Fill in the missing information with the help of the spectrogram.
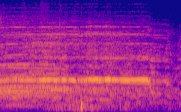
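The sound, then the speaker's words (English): A crowd cheers and yells in a steady, loud roar for a couple of seconds, answering a call to make some noise, with a sustained high tone running through the noise before it drops off near the end. “All the people that was having fun, make some noise.”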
